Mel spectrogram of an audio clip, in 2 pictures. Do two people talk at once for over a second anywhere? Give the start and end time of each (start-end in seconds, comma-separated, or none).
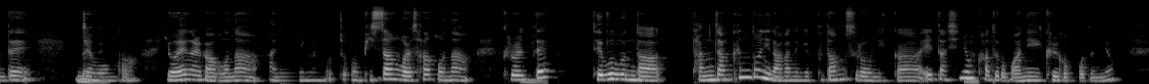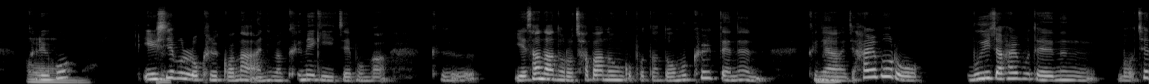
none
